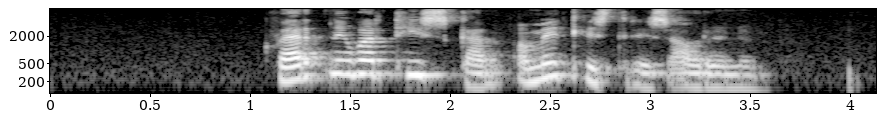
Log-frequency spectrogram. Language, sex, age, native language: Icelandic, female, 30-39, Icelandic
